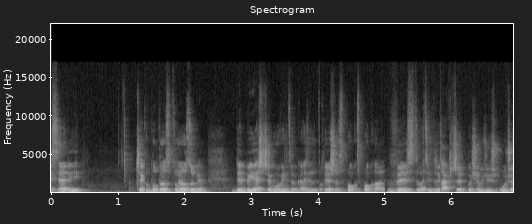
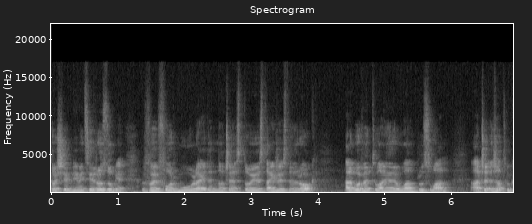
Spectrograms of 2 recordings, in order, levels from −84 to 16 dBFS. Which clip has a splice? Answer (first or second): first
